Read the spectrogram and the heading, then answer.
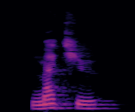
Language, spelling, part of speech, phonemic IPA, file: French, Mathieu, proper noun, /ma.tjø/, LL-Q150 (fra)-Mathieu.wav
- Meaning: a male given name, variant of Matthieu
